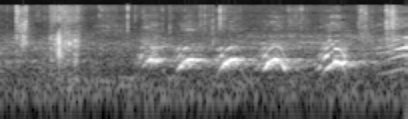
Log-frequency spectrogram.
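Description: Dog yipping: a quick rising yelp, then a run of four short yips about a second in.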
